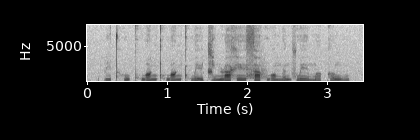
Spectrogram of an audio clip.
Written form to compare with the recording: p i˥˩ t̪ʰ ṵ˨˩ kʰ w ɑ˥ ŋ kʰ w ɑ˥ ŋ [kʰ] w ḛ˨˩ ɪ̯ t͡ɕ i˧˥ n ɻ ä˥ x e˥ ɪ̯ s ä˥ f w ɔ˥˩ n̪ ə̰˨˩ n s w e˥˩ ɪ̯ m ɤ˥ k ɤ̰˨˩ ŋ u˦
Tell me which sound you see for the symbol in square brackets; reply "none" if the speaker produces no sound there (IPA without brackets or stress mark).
kʰ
